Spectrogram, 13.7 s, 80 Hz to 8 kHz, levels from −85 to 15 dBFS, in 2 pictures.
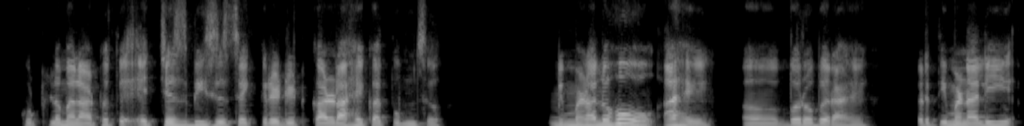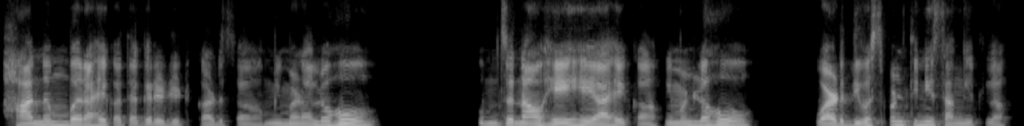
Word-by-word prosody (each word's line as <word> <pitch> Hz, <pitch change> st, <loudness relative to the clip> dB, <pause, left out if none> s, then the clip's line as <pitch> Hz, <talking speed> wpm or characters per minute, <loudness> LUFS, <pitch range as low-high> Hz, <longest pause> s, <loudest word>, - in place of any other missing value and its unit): कुठलं 175 Hz, +2 st, -6 dB
मला 180 Hz, -1 st, +2 dB
आठवतंय, 170 Hz, +1 st, -3 dB, 0.2 s
"HSBCचं 185 Hz, -1 st, 0 dB
एक 180 Hz, -, -5 dB
क्रेडिट 155 Hz, -2 st, -1 dB
कार्ड 170 Hz, -1 st, +4 dB
आहे 165 Hz, +3 st, +3 dB
का -, -, +1 dB
तुमचं?" 135 Hz, -2 st, -6 dB, 0.8 s
मी 165 Hz, -, -3 dB
म्हणालो 195 Hz, +7 st, +2 dB
"हो, 285 Hz, +2 st, +7 dB, 0.2 s
आहे. 180 Hz, -7 st, +2 dB, 0.3 s
अ, 140 Hz, -, -5 dB, 0.2 s
बरोबर 185 Hz, -2 st, 0 dB
आहे." 130 Hz, -2 st, -3 dB, 0.4 s
तर 170 Hz, -, -4 dB
ती 185 Hz, -, -1 dB
म्हणाली, 180 Hz, +2 st, +1 dB
"हा 155 Hz, +1 st, +4 dB
नंबर 195 Hz, +1 st, +1 dB
आहे 175 Hz, -1 st, +3 dB
का 175 Hz, -, -6 dB
त्या 170 Hz, -, -4 dB
क्रेडिट 155 Hz, -3 st, -4 dB
कार्डचा?" 150 Hz, +2 st, -8 dB
मी 160 Hz, 0 st, -5 dB
म्हणालो 175 Hz, +6 st, -1 dB
हो. 265 Hz, +4 st, +5 dB, 0.8 s
"तुमचं 165 Hz, +2 st, -1 dB
नाव 180 Hz, 0 st, +5 dB
हे-हे 175 Hz, +2 st, +6 dB
आहे 170 Hz, 0 st, +1 dB
का?" 165 Hz, -, -3 dB
मी 175 Hz, -, -4 dB
म्हटलं 190 Hz, +4 st, 0 dB
हो. 250 Hz, +4 st, +3 dB, 0.6 s
वाढदिवस 155 Hz, +6 st, +4 dB
पण 220 Hz, -1 st, -1 dB
तिने 205 Hz, -2 st, -1 dB
सांगितला. 160 Hz, -3 st, -5 dB
175 Hz, 185 wpm, -25 LUFS, 160-185 Hz, 0.8 s, हो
